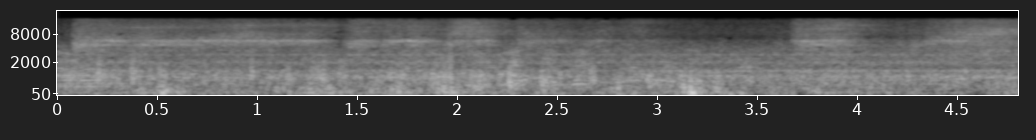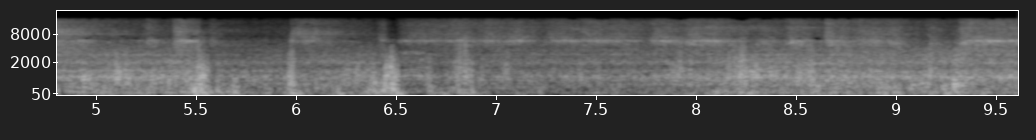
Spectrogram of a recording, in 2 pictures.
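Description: Local passenger train running along the track, its wheels clacking over rail joints in irregular knocks, with a thin high whine that drops out for a couple of seconds midway.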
